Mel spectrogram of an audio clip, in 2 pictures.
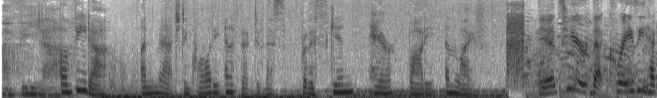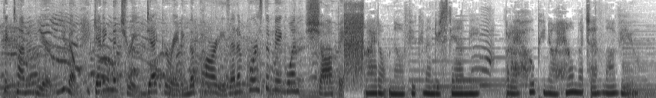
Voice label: commercial with bg, female voice overs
